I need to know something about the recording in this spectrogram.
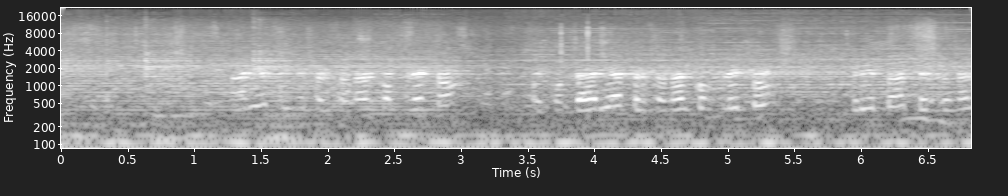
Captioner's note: loudspeaker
